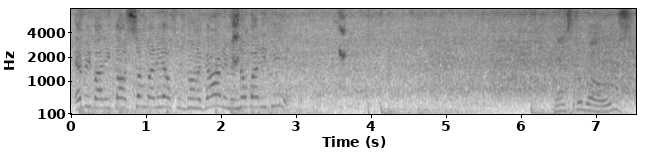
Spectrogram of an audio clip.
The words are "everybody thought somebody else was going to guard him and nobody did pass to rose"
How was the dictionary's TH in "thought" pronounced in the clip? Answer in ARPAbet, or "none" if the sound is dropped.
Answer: TH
